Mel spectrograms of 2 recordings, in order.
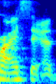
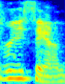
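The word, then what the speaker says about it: Rhysand: we're gonna call him Ry sand it's not reand whatever that you know that that argument oh yeah and it's reand right it's supposedly reand but I think Ry sand sounds better rice sand yeah it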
